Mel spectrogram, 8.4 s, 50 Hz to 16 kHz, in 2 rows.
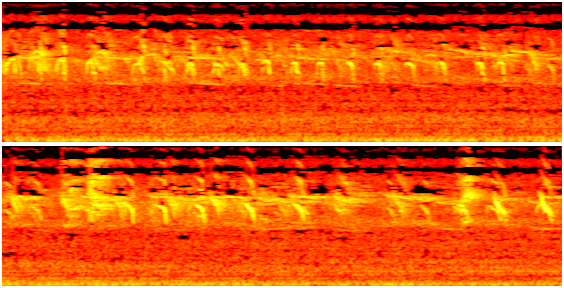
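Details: A crowd of freshly hatched Brahma chicks, blue, black and porcelain, from a 2 September 2023 hatch, giving shrill downward-sweeping cheeps in quick overlapping series throughout, with a constant low droning hum beneath.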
